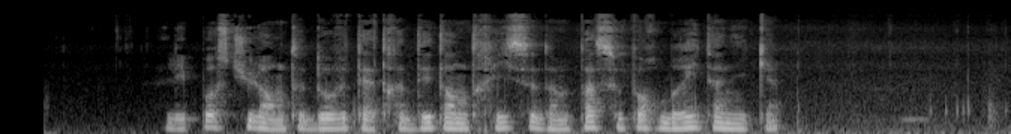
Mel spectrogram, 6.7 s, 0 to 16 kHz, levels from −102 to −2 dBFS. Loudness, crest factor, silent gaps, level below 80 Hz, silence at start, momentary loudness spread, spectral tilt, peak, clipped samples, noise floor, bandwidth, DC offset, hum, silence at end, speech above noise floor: -38 LUFS; 18 dB; none; -60 dBFS; 1.1 s; 8 LU; -5.5 dB/octave; -22 dBFS; under 0.1%; -76 dBFS; 11.5 kHz; under 0.1%; none; 0.1 s; 39 dB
